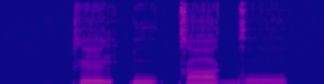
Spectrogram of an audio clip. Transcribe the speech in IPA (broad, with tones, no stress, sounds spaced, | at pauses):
k ɛ̃˦ k͡p u˦ k a˦ ɡ o˧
